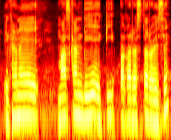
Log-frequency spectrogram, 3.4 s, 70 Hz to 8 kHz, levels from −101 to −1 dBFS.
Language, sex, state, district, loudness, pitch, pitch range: Bengali, male, West Bengal, Alipurduar, -15 LUFS, 155 Hz, 145-160 Hz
